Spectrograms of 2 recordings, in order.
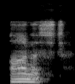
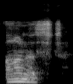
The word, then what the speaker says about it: honest: That's what we say is honest. So we pronounce it honest. Honest without the H.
